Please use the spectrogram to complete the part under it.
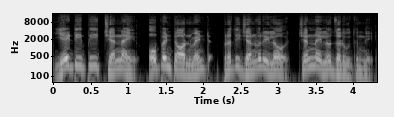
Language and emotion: Telugu, neutral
